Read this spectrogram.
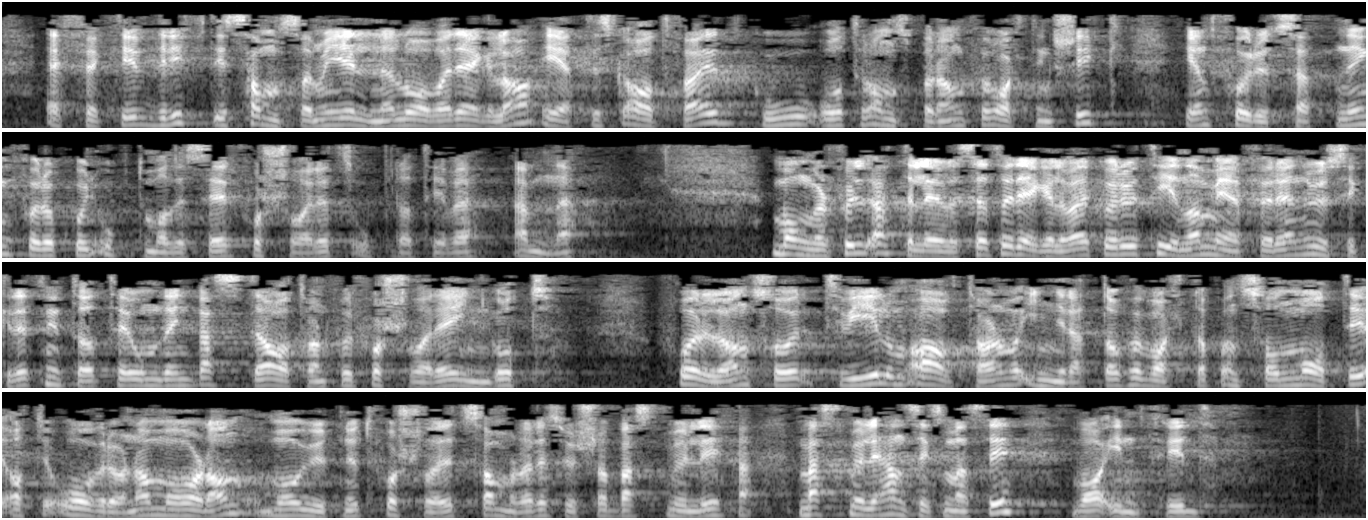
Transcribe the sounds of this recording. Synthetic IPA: ɛfək̚t̪ʰiːʋd̪ɾɪft̪ɪsɑmsɑɾmɛjɛlnəloːʋɑɾeːɡlɑʔeːt̪ɪskɑːt̪fæɾd̪ɡuːʔɔt̪ʰɾɑnspɑɾɑŋfɔɾʋɑlt̪nɪŋsʂɪkːɪɛːnfɔɾʉːt̪sɛt̪nɪŋfɔɾɔkʰʉnəʔʊpt̪ɪmɑlɪseːɾfɔʂʋɑːɾət̪sʊpəɾɑt̪ʰiːʋəʔɛʋnə | mɑŋːəɽfʉld̪ɛt̪ːəɭeːʋlsət̪ʰɔɾeːɡəlʋæɾkɔɾʉt̪ʰiːnɑmeːføːɾəɛnʉːsɪkəɾeːt̪knʏt̪ːɑt̪ʰɪlʊmd̪ɛnbɛst̪əɑːʋt̪ʰɑːɳfɔɾfɔʂʋɑːɾəɛɪɲɡoːt̪ | foːɾəlɑnsoːɾt̪ʰʋiːlʊmʔɑːʋt̪ʰɑːɳ̩ʋɑɾʔɪɲɾɛt̪ːɑɔfɔɾʋɑlt̪ɑpʰɔɛnsɔnːmoːt̪əəʔɑ̰t̪̚d̪ɛ̰ʔoːʋəɾøːɳəɑmoːɽɑnmɔʉːt̪nʏt̪ːfɔʂʋɑːɾət̪ssɑmɽɑɾɛsʉʂɑmɛst̪mʉːlɪhɛnsɪkt̪smɛsɪʋɑʔɪnfɾɪd̪

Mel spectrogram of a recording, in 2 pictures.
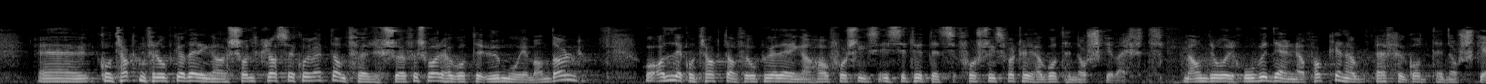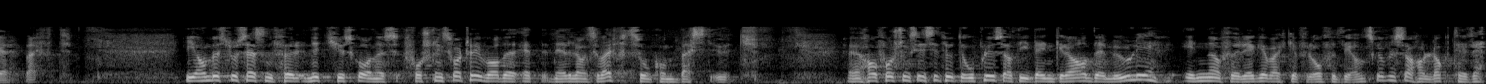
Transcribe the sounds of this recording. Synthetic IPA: kʰʊnt̪ʰɾɑkt̪n̩fɔɾʊpɡɾɑd̪eːɾɪŋɑʂɔlkʰlɑsːəkʰʊɾʋɛnt̪ɑnfɔɾʂøːfɔʂʋɑːɾəhɑɾɡɔt̪ʰːɪlʉːmuːɪmɑnd̪ɑːl | ɔɑlːəkʰʊnt̪ʰɾɑkt̪ɑnfɔɾʊpɡɾɑd̪eːɾɪŋɑɦɑːʋfɔʂknɪŋsɪnst̪ɪt̪ʰʉt̪ət̪sfɔʂknɪŋsfɑʈʰœʏhɑɾɡɔt̪ʰːɪlnɔʂkəʋæ̰ɾft̪ | mɛɑnd̪ɾəoːɾhuːʋəd̪̚d̪eːlnəɑpʰɑkʰːənhɑd̪æɾfɔɾɡɔd̪t̪ʰːɪlnɔʂkəʋæ̰ɾft̪ | ɪɑnbʉd̪spʰɾʊsɛsn̩fɔɾnʏt̪ːçʏsɡoːənəsfɔʂknɪŋsfɑʈʰœʏʋɑɖɛʔɛt̪neːd̪əɭɑnsʋæɾft̪sɔmkʰɔmbɛst̪ʉːt̪ | ɦɑɾfɔʂknɪŋsɪnst̪ɪt̪ʰʉt̪əʊpːlyːst̪ɑt̪ɪd̪ɛnɡɾɑːd̪ɛmʉːlɪɪnːɑfɔɾɾeːɡəlʋæɾkəfɔɾɔfənt̪lɪəɑnskœːfəlsəɦɑɭɑkt̪ʰːɪɾɛ

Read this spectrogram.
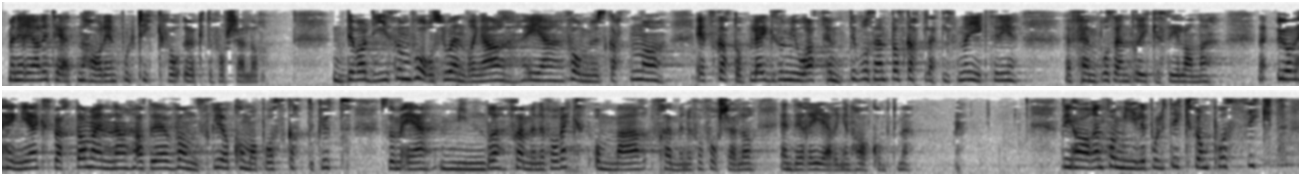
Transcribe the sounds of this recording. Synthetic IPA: mɛnɪʁɛɑlɪt̪ʰeːt̪n̩ɦɑʁd̪ɪɛnpʰʊlɪt̪ʰɪkːfɔɾøːkt̪əfɔʂɛlːə̰ɾ | d̪ɛʋɑɖɪsɔmfoːɾəsluːɛnd̪ɾɪŋəɾɪfɔɾmʉːskɑt̪ːn̩ɔɛt̪skɑt̪ːəɔplɛɡsɔmjuːɾəɑt̪fɛmt̪ɪpɾʊsɛnt̪ɑʋskɑt̪ːəlɛt̪ːəl̩sənəjɪkːt̪ʰɪld̪ɪ | fɛmpɾʊsɛnt̪ɾiːkəst̪əɪlɑnːə | ʉɑʋɦɛŋːɪəɛkspæʁt̪əɾmæɪnəɾɑt̪d̪ɛæɾʋɑnskəlɪɔkʰɔmːɑpʰɔskɑt̪ːəkʉt̪ː | sɔmæɾmɪnd̪ɾəfɾɛmːənəfɔɾʋɛkst̪ʰɔmæːɾfɾɛmːənəfɔɾfɔʁʂɛlːəɾɛnd̪ɛʁɛjeːɾɪŋənɦɑʁkʰɔmt̪mɛ | d̪̥ɪɦɑɾɛnfɑmiːlɪjəpʊlɪt̪ʰɪkːsɔmpʰɔsɪkt̪

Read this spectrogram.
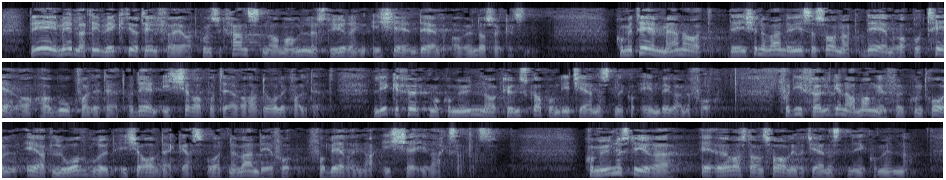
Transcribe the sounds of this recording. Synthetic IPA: d̪̥ɛæɾɪmɪd̪lət̪ʰiːd̪ʋɪkt̪ɪɔt̪ʰɪlfœʏəɑt̪kʰʊnsə̥kʰʋɛnsn̩ɑʋmɑŋlənəst̪yːʁɪŋɪçːəæɛnd̪eːlɑ̰ʋʉnd̪əsøːkəlsn̩ | kʰʊmɪt̪ʰeːənmeːnəɾɑt̪d̪ɛæɪçːənœd̪ʋɛnd̪ɪʋiːsɛsɔnːɑt̪d̪ɛenʁɑpʊt̪ʰeːɾəɾhɑɾɡuːkʰʋɑlɪt̪ʰeːt̪ʰɔd̪ɛeːnɪçːəʁɑpʊt̪ʰeːʁə̰hɑd̪oːʁlɪkʰʋɑ̰lɪt̪ʰḛːt̪ | liːkəfʉlt̪moːkʰʊmʉːnənəɑkʰʉnskɑːpɔmd̪ɪt̪ʰjeːnəst̪ənəɪnbʏɡɑnəfo̰ːʁ | fɔd̪iːfœlɡənəɑmɑŋːəlfʉlkʰʊnt̪ʰɾɔlːɛɑt̪loːʋbʁʉd̪ɪçːəɑːʋd̪ɛkːəsɔɑt̪nœd̪ʋɛnd̪ɪəfɔbeːd̪ʁɪŋə̰ɾɪçːəɪʋæʁksɛ̰t̪ːə̥s | kʰʊmʉːnəst̪yːʁəɛøːʋəst̪əɑnsʋɑːʁlɪfɔt̪ʰjeːnəst̪nəɪkʰʊmʉːnənə̰

